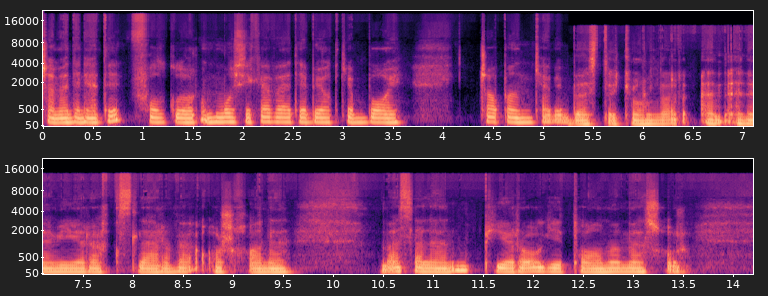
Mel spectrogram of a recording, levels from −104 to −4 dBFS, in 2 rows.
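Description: Throughout, the speech sounds muffled, hoarse and grainy. This is likely Opus compression in its hybrid speech mode, at a low bitrate near 16 kbps.

From 5.25 s to the end, a section plays at the wrong speed, 0.693 times normal. Pitch drops about seven semitones, so the speech turns deep and slow, likely from a clock mismatch.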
